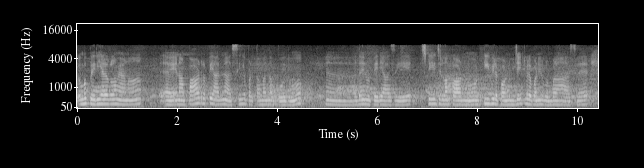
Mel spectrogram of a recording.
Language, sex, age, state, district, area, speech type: Tamil, female, 18-30, Tamil Nadu, Thanjavur, urban, spontaneous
